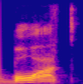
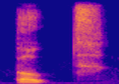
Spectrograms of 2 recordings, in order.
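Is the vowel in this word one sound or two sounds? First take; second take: two sounds; one sound. First: The vowel is split into two separate sounds. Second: The vowel is said as one single sound. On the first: The speaker calls it wrong. "So many people, oh, look in the sea, there is a boat. No, no, no" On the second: The speaker calls it right. "It's the same sound"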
